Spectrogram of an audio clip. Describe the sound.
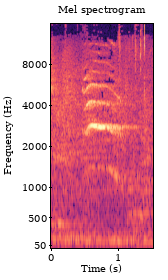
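Mobile phone ringtone that imitates a meowing cat, one drawn-out, faint meow with a harmonic, tonal quality over low background hum.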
